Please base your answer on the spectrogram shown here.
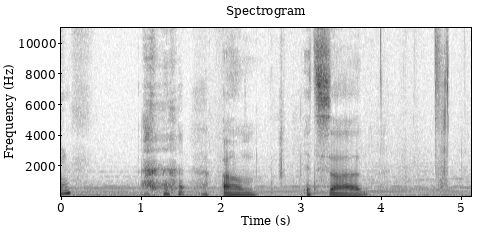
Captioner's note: chuckling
